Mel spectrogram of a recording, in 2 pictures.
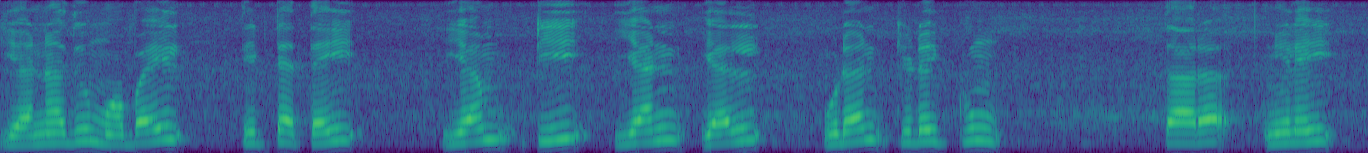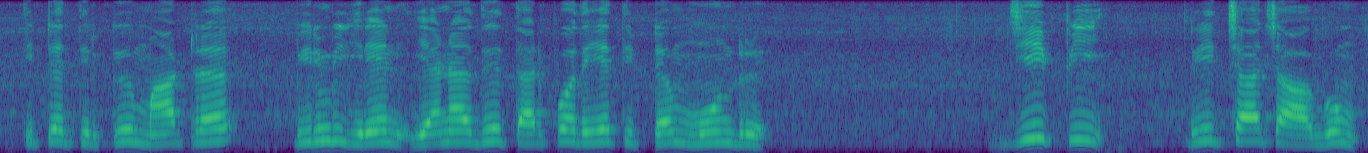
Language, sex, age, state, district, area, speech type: Tamil, female, 30-45, Tamil Nadu, Vellore, urban, read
